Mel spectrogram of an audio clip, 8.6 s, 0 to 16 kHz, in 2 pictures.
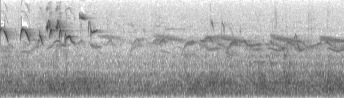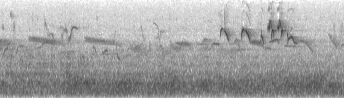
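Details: Singing Meadow Bunting (Emberiza cioides), 20 March 2015: a brief high twittering phrase opens and another closes the recording, with a busy chorus of other birds' thin chirps and slurred whistles in between over a low rumble.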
